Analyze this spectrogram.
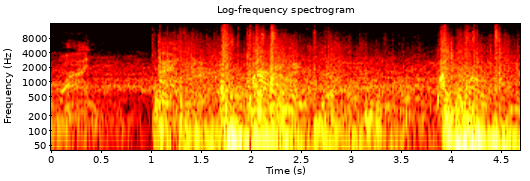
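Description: Football players crash together in heavy tackles with loud thuds.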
